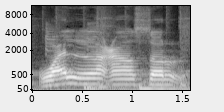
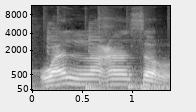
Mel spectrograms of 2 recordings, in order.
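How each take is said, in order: No difference in how they are said.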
